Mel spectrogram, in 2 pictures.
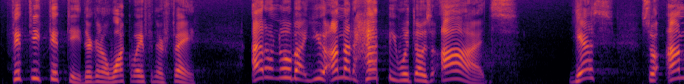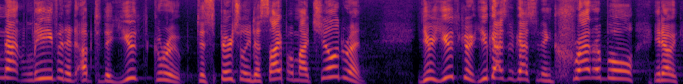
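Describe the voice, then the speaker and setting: High-voiced man preaching a story sermon. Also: no room sound, clean studio sound. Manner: conversational, emphatic, rhetorical questions to parents. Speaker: guest preacher. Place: church sanctuary.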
